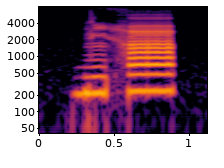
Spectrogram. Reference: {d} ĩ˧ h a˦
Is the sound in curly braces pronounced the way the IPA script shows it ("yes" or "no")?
yes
